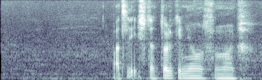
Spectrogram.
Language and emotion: Russian, neutral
